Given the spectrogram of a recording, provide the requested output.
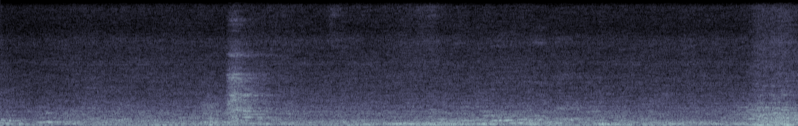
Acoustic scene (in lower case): crowded indoor space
